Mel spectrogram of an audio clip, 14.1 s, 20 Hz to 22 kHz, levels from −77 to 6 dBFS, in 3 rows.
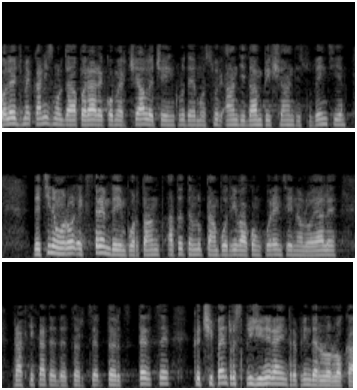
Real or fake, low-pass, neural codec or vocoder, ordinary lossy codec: real; 5.4 kHz; none; none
